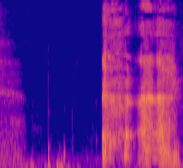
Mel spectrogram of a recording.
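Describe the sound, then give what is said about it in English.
A brief soft throat sound gives way to a loud, harsh cough burst that rasps on for about a second, with no talking. “There's going to be quite a bit of coughing on this episode”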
